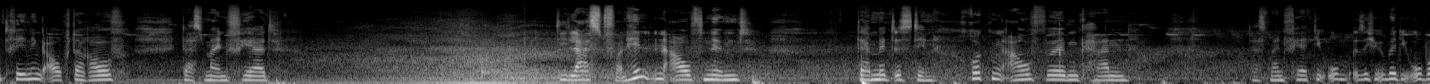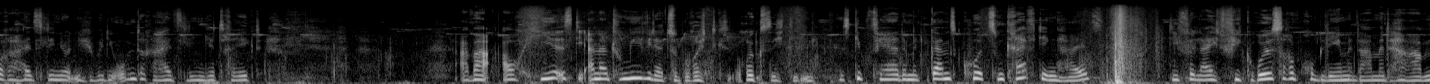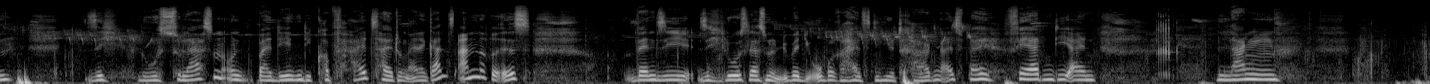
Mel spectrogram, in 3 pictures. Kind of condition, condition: setting, outdoors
